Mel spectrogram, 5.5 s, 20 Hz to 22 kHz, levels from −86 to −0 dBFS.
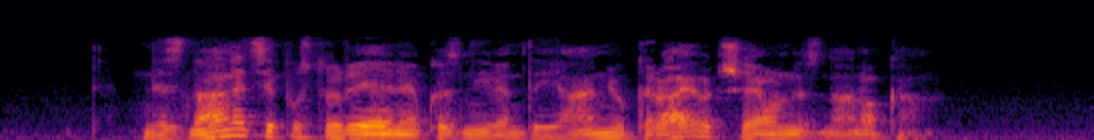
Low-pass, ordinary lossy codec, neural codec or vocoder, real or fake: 7.2 kHz; AAC, 32 kbps; codec, 16 kHz, 6 kbps, DAC; fake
